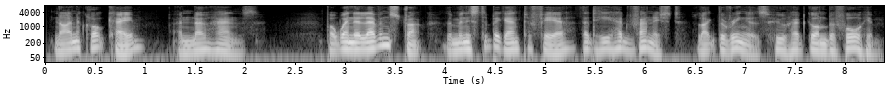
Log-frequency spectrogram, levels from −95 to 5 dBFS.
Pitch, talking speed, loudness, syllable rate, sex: 105 Hz, 195 wpm, -19 LUFS, 5.6 syllables/s, male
